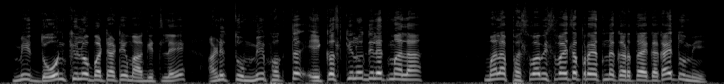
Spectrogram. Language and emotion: Marathi, angry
